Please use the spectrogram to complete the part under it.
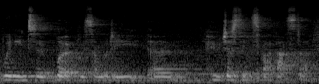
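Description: A woman's voice: medium pitch, quick pace. An English woman who is a guest on a podcast, talking about her charity work in a plain, agreeable way. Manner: plain, even-toned, agreeable. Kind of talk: casual chat interview. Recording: echoey room with noise, far from the mic.

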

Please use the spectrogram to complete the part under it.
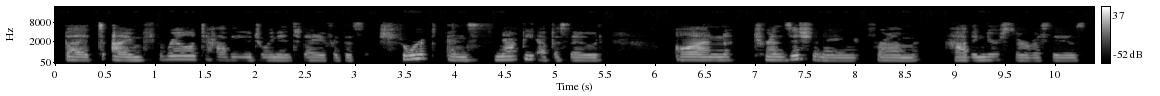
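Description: A woman's voice: fairly low pitch, no echo, muffled recording. A woman hosting a solo podcast, her voice nasal from a cold, talking in an upbeat, encouraging way with a few slips. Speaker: podcast host.

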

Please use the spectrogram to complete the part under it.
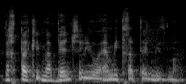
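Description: Gravelly-voiced woman teaching a spiritual lesson. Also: a little high, a little hiss or hum. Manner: lively storytelling, laughing between points. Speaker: religious teacher.

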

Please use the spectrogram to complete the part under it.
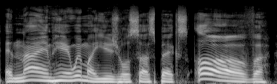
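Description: A man's voice: fairly high pitch, expressive, moderate pace, noisy background. A man hosting a podcast in casual, slangy banter, often saying bro. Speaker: podcast host.

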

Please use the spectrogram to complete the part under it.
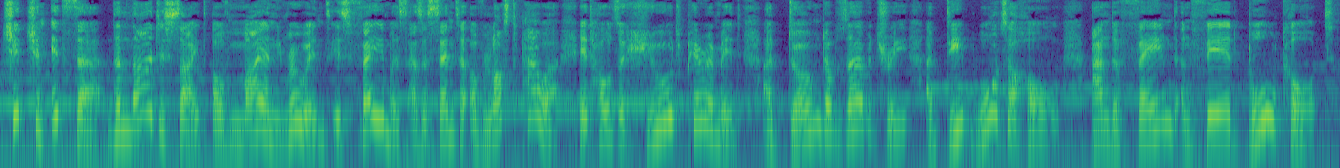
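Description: A man voicing a mysterious male Mexican tour guide in his thirties, with a put-on Mexican accent and slow, theatrical delivery. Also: high voice, wildly swooping pitch, a little mellow, soft background music, pitched above the performer's own voice, exaggerated voice. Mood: ominous.

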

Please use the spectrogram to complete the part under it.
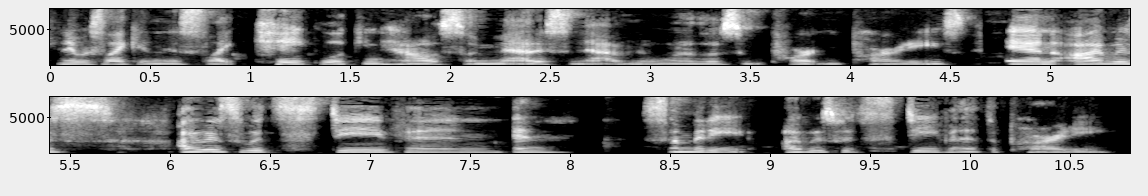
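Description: Older woman, interview storytelling, chatty, fillers, husky, lowish voice, dry close sound. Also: moderate pace, no room sound. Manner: chatty, many "like" and "you know" fillers, acts out quotes. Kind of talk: casual storytelling.

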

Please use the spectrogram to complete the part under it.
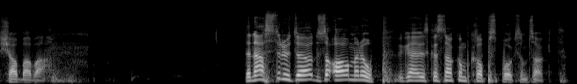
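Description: High, lively-voiced preacher man. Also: no room sound, clean studio sound. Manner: talks straight to listeners, checks in with quick questions. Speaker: preacher teaching on worship. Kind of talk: conversational teaching sermon.

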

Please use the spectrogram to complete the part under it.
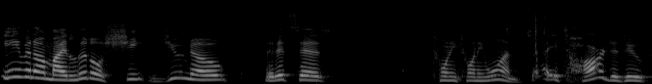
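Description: A man's voice: high-pitched, unhurried, a bit bright. Chatty upbeat man hosting. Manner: chatty, playful, joking with crew. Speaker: host. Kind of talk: casual chat.

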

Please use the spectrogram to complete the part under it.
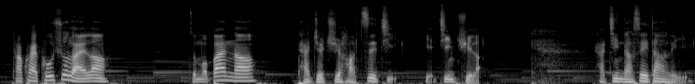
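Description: A man telling a picture-book story aloud with animated, expressive delivery and then discussing it. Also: mid-range voice.

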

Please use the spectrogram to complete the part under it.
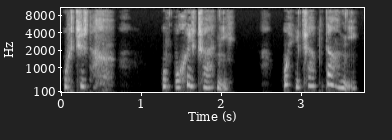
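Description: A woman's voice: high voice, fairly even intonation, unhurried, mellow, husky, voice pushed up. A woman voicing a frightened young policewoman who pleads and gives in, in an audio story. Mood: pleading, desperate. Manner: pleading, breathless, rising desperate cries. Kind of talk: audio drama reading.

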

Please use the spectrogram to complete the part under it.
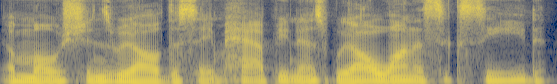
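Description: A man in a casual faith conversation, speaking reflectively with frequent halting restarts. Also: on the low side, fairly even intonation, no room sound, studio quality.

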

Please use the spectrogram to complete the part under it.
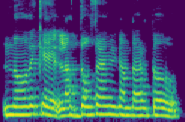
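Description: A woman's voice: medium pitch, fairly even intonation, moderate pace, darkish tone. A Mexican woman co-hosting a casual podcast chat about song lyrics, slangy and mixing English words into her Spanish. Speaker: podcast co-host.

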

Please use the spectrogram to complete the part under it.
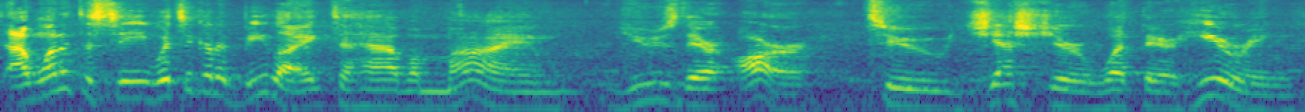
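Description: A man's voice: on the high side, animated, measured pace, a little hiss or hum. A man who hosts a show, chatting casually and effusively on a red carpet, repeating himself for emphasis. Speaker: show host being interviewed.

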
